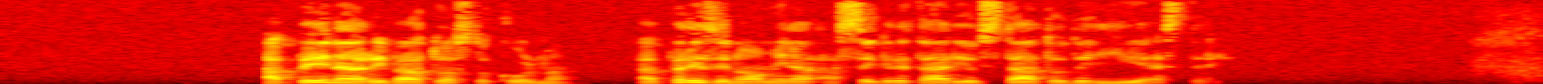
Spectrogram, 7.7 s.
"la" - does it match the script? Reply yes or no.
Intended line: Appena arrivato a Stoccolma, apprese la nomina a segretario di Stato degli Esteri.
no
